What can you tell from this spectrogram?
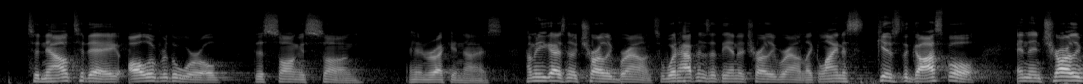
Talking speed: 215 wpm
